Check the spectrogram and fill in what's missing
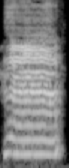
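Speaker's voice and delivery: short replay of a horn blast; imitated horn. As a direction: honk like the game horn. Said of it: "he sound just like the horn".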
